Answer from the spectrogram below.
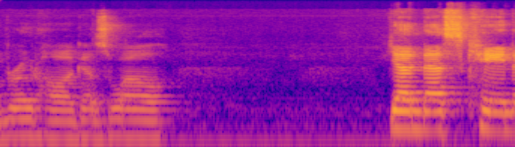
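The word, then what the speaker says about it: Nskain: Ness Kane. It's spelled N S K A I N.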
